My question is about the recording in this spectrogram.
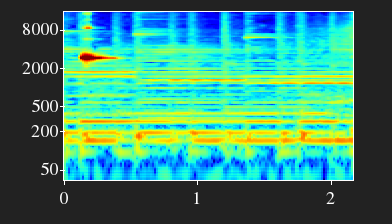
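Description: Background music with a soft acoustic guitar, broken just after the start by a single short, bright ping that rings off within a fraction of a second.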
